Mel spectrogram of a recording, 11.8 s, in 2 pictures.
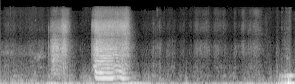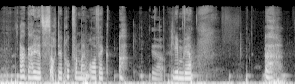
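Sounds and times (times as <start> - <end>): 
nose blowing: 0.7 - 2.8
speech: 6.4 - 10.1, 11.2 - 11.7.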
